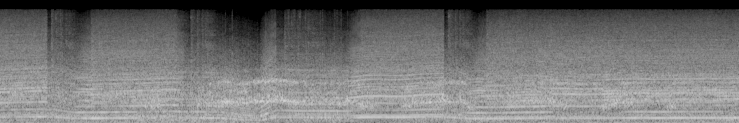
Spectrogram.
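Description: A car engine revs hard, its pitch dropping and climbing with gear shifts.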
